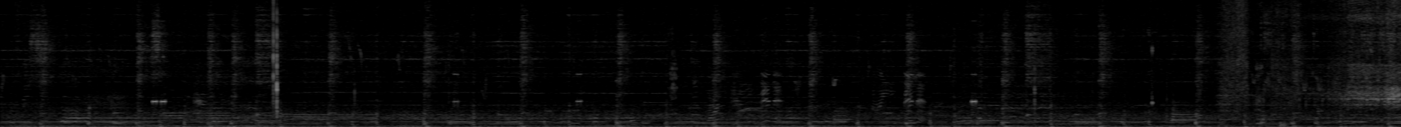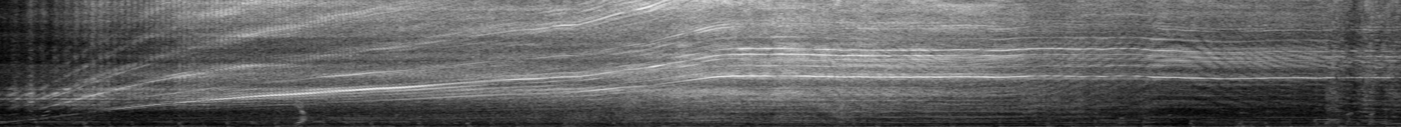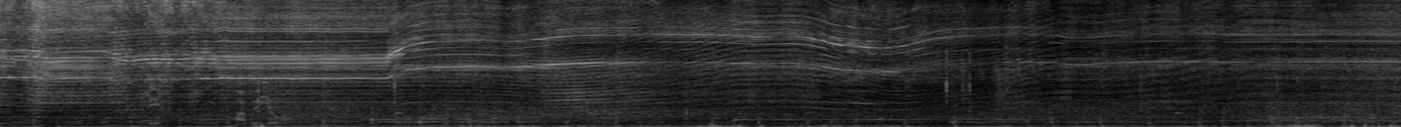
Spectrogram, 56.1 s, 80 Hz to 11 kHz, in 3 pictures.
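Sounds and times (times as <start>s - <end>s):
rc helicopter rotor whine: 0.0s - 56.0s.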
